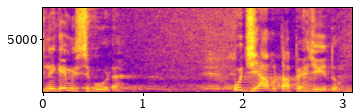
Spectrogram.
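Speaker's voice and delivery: lightly voiced boastful believer, low and cocky; a hint of a swaggering churchgoer. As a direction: brag like someone who feels unstoppable. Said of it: "a gente acorda inspirado e diz".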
